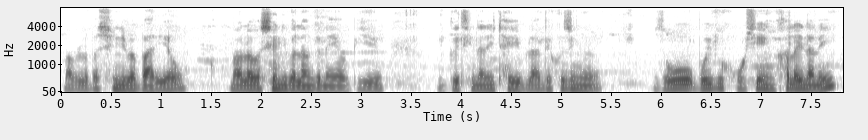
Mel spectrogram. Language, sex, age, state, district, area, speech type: Bodo, male, 18-30, Assam, Baksa, rural, spontaneous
